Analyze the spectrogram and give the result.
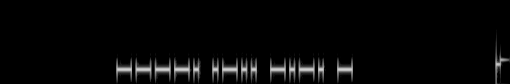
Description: Morse code, heard as a keyed tone, about 25 wpm, 700 Hz. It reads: 9LCT
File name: practice / 25wpm / Four Letter-Number Combinations - 25wpm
